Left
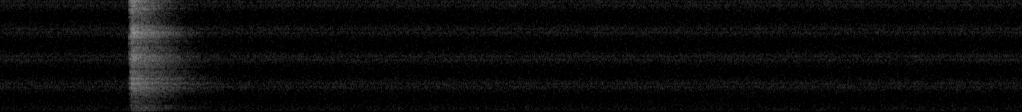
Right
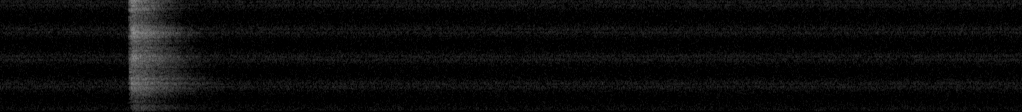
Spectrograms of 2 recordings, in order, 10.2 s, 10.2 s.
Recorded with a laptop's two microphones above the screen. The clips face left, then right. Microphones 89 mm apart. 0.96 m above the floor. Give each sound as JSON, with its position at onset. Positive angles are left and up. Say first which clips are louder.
{"t": 1.3, "sound": "a rattle", "louder": "even", "side_deg": 15, "distance_m": 1.6}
